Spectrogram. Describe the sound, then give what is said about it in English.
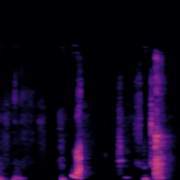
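Two sharp sneezes in quick succession, each a short voiced intake followed by a loud, breathy burst, with brief vocal sounds just before. “Oh my God. Bless you.”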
